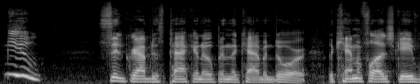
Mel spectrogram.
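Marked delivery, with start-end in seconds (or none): 0.0-0.4 high squeaky kitten mew. Acted. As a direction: mew like a tiny cat. Cat voice in story.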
